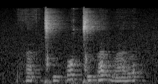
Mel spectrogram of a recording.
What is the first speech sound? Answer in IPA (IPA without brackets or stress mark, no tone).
θ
